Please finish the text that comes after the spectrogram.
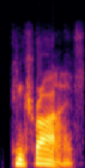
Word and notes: contrive: American English

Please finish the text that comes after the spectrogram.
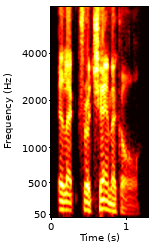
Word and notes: electrochemical: British English

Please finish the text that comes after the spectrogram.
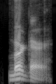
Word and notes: murder: American English

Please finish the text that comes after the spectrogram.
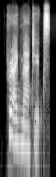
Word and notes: pragmatics: Indian

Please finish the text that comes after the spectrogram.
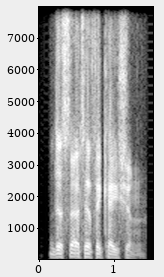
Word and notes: desertification: British English

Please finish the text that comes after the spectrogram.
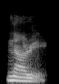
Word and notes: nary: Indian

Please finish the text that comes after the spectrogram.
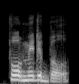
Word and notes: formidable: Indian

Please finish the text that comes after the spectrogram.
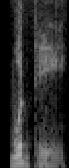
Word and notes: woodpie: American English

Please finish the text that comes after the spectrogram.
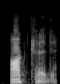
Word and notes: octad: American English

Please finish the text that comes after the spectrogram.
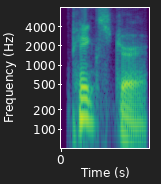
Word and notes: Pinkster: American English

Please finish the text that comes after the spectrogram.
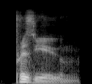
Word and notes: presume: British English

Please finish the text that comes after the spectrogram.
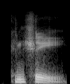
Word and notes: conchie: American English

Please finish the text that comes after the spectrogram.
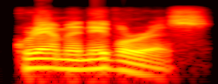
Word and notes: Graminivorous: American English

